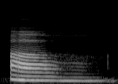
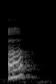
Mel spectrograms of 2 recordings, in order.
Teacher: The difference is alif make a little long sound, you can say a long vowel, ah, and fatha make a short vowel, ah.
